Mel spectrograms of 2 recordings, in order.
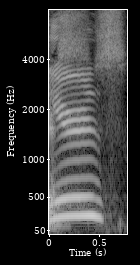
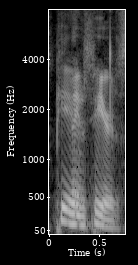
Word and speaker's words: Piers: Piers. – Piers.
